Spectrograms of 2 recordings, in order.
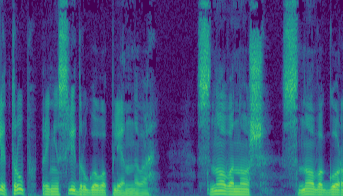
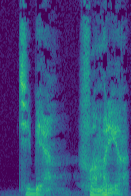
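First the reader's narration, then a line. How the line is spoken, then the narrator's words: Wounded man's faint whisper. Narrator (Russian): донесся шепот, сорвавшийся с изуродованных губ раненого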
